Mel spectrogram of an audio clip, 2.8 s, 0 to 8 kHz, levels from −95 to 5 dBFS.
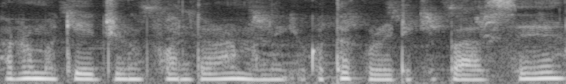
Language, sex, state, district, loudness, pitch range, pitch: Nagamese, female, Nagaland, Kohima, -16 LUFS, 175-200 Hz, 190 Hz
